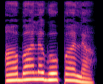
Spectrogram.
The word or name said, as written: ಆಬಾಲಗೋಪಾಲ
